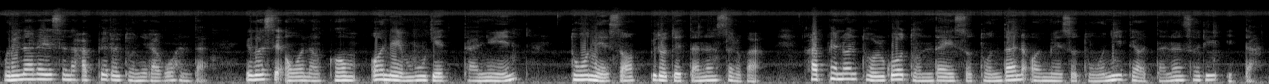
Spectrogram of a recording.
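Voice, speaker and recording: A woman reads a nonfiction book aloud in a measured, even narration. Her voice is deeply mellow and dark, with a husky, breathy grain that softens every phrase. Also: rough recording. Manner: measured, steady reading. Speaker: audiobook reader.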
